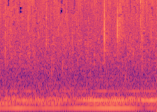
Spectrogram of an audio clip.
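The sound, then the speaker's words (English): Steady rain falls with a soft, continuous hiss and faint scattered patter, over a low constant hum. No one speaks. “Your heart is so full of hope and love that even the coldest rain cannot stop you from smiling.”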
